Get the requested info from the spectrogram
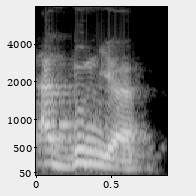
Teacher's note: untuk lam al yang ini itu dibaca ad-dunya, alnya tidak dibaca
